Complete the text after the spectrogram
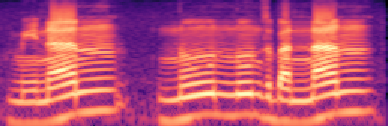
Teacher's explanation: نون کے اوپر تشدید ہے تو آپ نے یہاں پر غنہ کرنا ہے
